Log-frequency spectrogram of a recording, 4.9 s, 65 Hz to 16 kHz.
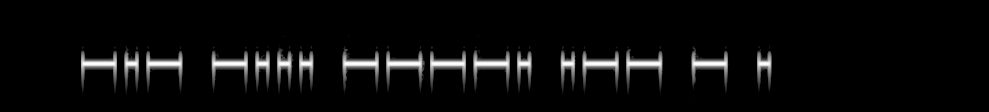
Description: Morse code, heard as a keyed tone, about 22 wpm, 700 Hz. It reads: KB9WTE
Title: USA Call Signs - 6 Characters - 22wpm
